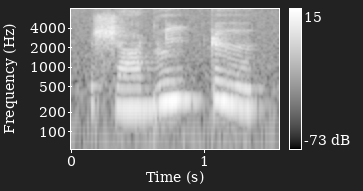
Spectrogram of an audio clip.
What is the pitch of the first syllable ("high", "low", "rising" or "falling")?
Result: low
